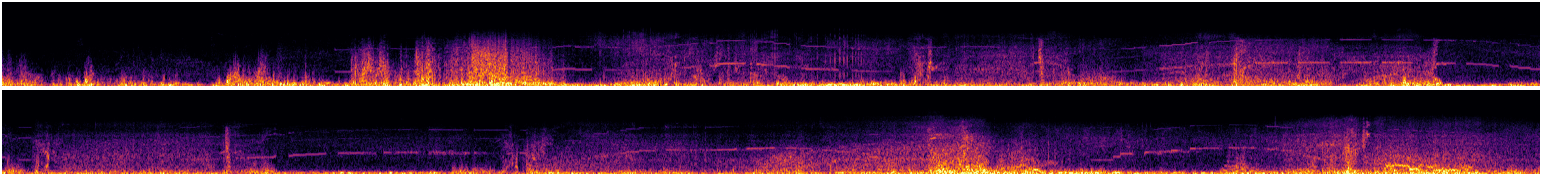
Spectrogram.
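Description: Strong wind buffeting the microphone while paragliding, with a paragliding variometer's audio tone gliding up and down in pitch over several seconds at a time. The rising pitch signals that the glider is climbing in lift.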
